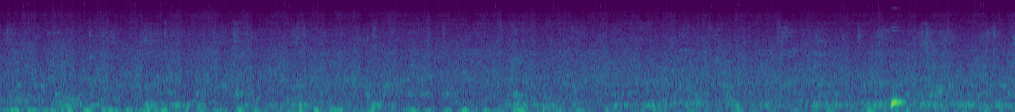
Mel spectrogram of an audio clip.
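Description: A young woman talks calmly into a nearby microphone.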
